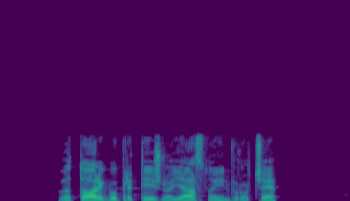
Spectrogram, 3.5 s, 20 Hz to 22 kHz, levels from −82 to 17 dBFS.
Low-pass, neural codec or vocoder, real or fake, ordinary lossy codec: 7.2 kHz; none; real; none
